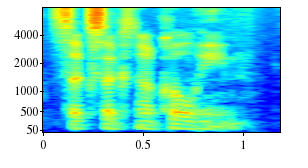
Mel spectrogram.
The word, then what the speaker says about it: Succinylcholine: Succinylcholine. Yeah. – Can you spell it for me? – It's Succinylcholine. O-L-I-N-E.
